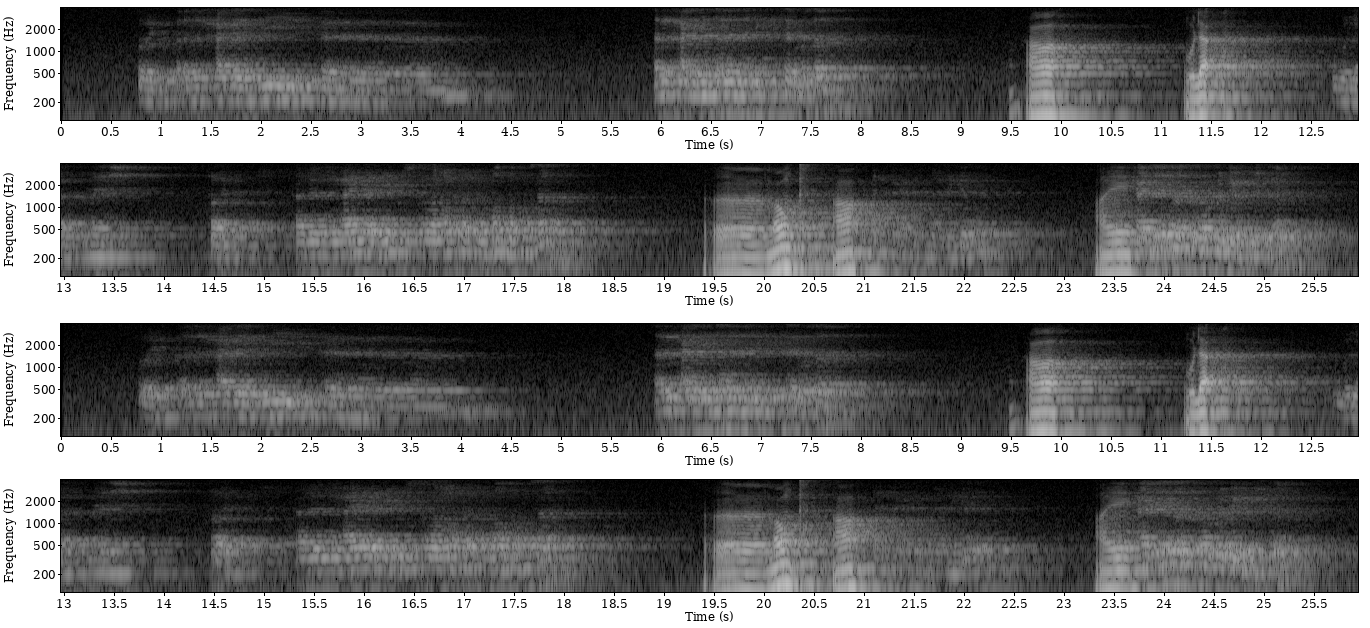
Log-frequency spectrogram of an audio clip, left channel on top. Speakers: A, on the left (about 75°); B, in the centre.
A: طيب هل الحاجة دي آه، هل الحاجة دي سهل إنها تتكسر مثلا؟
B: اه ولا
A: ولا ماشي طيب هل الحاجة دي بتستخدم أكتر في المطبخ مثلا؟
B: آه ممكن اه
A: في حاجة في دماغي كده
B: ايه
A: طيب الحاجة دي لازم أستخدمها كل يوم مش كده؟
